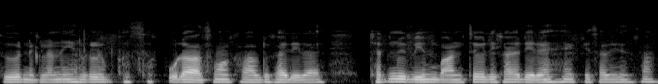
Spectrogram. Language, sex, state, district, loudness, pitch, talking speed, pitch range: Hindi, male, Madhya Pradesh, Katni, -20 LUFS, 115 Hz, 220 wpm, 110-115 Hz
